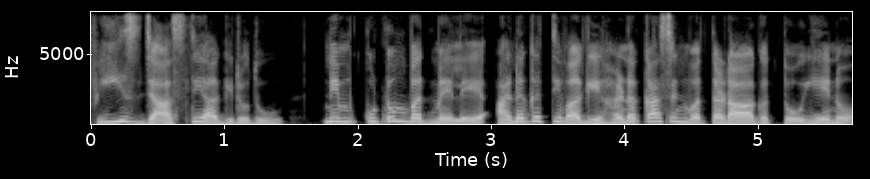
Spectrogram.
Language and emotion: Kannada, fearful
